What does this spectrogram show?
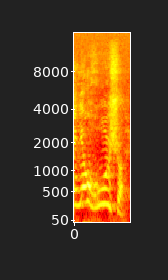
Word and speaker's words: Yahushua: A gente sabe que o nome dele mesmo chama Yahushua, ou outras pronúncias que vocês vão dar para Yud, Re, Vav, Shin, Ain. Entendeu ou não? Na realidade, é Yahushua.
